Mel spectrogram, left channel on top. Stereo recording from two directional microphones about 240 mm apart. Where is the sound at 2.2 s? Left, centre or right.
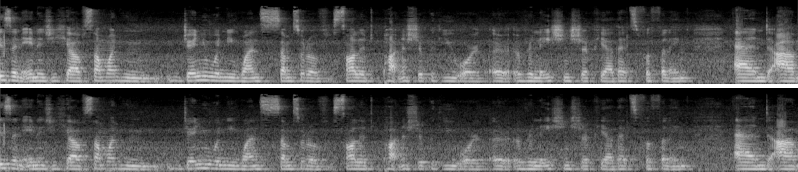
Left.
